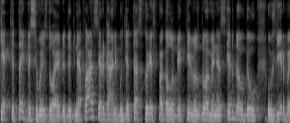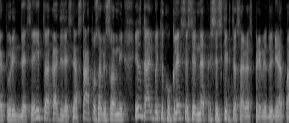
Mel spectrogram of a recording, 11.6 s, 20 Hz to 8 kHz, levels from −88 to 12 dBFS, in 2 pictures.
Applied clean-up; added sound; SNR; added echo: none; none; none; none.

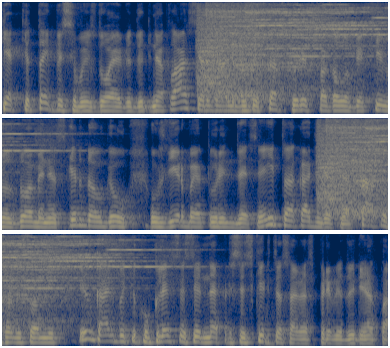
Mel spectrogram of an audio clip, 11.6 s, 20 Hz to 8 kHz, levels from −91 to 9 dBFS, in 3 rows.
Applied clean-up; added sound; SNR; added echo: none; Shatter; 1 dB; none.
